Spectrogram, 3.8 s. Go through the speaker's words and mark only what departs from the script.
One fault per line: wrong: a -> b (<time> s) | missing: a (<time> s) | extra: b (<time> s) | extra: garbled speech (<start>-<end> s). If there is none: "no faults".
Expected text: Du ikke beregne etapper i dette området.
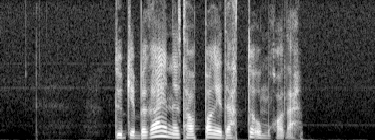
no faults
